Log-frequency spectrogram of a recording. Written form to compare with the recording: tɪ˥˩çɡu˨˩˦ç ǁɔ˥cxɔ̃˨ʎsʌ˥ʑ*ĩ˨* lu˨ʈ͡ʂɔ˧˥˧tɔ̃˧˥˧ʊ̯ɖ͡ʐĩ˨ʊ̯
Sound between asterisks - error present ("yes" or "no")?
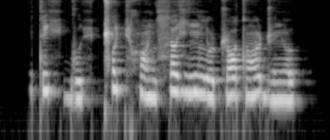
yes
